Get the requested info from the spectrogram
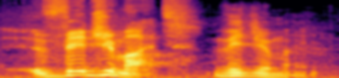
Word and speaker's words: Vegemite: Okay, what is a Vergemite? – Vegemite. – Thank you. – Vegemite. – My first Vegemite. – Wife.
